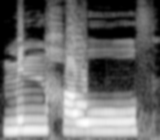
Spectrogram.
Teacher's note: من خوف، کلمت خوف میں یہاں حرف الخاء ہے، خاء حروف التفخیم میں سے ہے، ہم خاء کو بھاری آواز میں پڑھیں گے، خاء کی ادائیگی حلق کے اوپر والے حصے سے ہے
